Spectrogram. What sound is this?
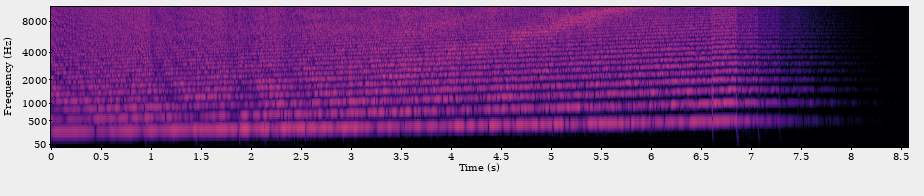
Simple rise 140 BPM (With Tail)
A simple rise created using the Nord 2X and third party effects.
